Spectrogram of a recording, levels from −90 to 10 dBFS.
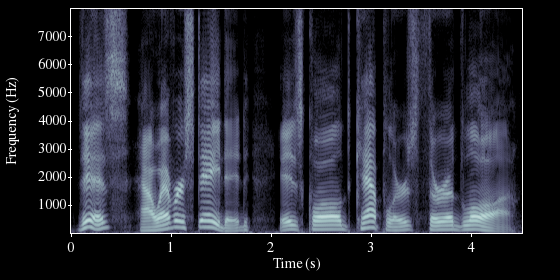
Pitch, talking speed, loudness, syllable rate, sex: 145 Hz, 105 wpm, -17 LUFS, 2.7 syllables/s, male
